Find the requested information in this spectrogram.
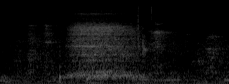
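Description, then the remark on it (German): A voice imitates the single loud, snorting gasp of a sleeper's arousal reaction after a breathing stop in sleep apnea, a harsh rush of breath swelling up and fading over about a second, with no talking. “Bis zur Aufweckreaktion. Dann gibt es wieder eine Aufweckreaktion.”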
